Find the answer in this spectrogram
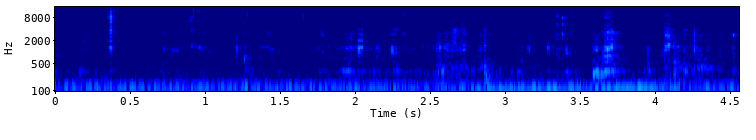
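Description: A person chewing food with the mouth closed, close to the microphone: faint, soft wet clicks and smacks over a low steady hum.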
